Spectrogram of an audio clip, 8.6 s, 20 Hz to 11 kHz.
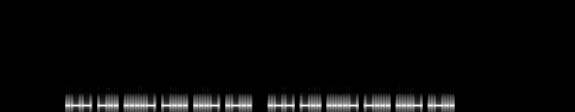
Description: Morse code, heard as a keyed tone, about 30 wpm, 700 Hz. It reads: WD4BVL WD4BVL
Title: USA Call Signs Repeated 2x 30wpm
